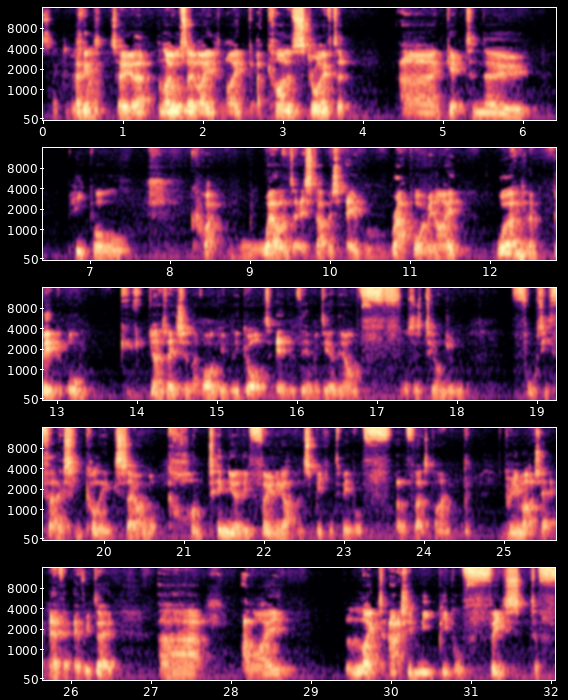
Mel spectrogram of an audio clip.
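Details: Stammering since early childhood, persisting throughout his career, in an adult male civil servant.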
